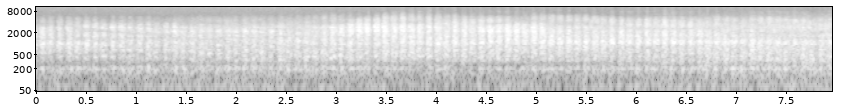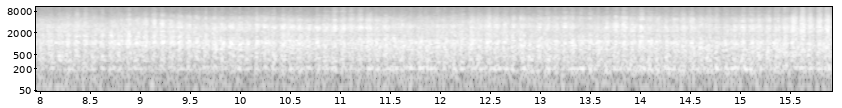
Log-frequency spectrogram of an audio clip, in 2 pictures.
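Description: A steam locomotive chuffs hard and grows steadily louder as it draws near.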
